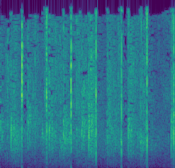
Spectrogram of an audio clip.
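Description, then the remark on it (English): A crowd claps steadily, a dense wash of hand claps with a few sharper, louder claps punching through at irregular moments. No one speaks over it. “Well, let's give Dean a round of applause and thank him.”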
